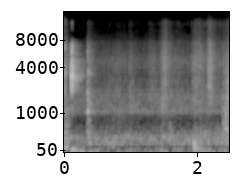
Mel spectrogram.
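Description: A sharp click just after the start, then a lighter click about a quarter second later and a faint one near the end, against quiet room tone: small handling noises of objects close to the microphone.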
